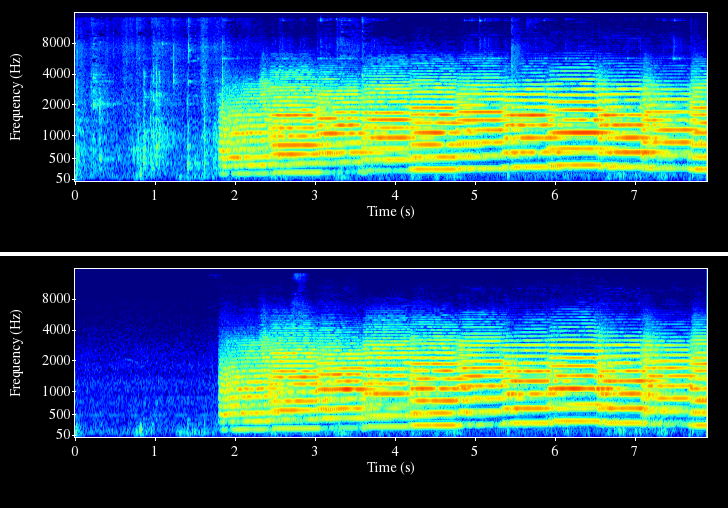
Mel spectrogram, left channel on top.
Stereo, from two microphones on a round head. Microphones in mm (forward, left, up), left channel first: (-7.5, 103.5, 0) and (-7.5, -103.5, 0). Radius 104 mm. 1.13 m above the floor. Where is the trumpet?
5° left (ahead or behind), 1.8 m.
